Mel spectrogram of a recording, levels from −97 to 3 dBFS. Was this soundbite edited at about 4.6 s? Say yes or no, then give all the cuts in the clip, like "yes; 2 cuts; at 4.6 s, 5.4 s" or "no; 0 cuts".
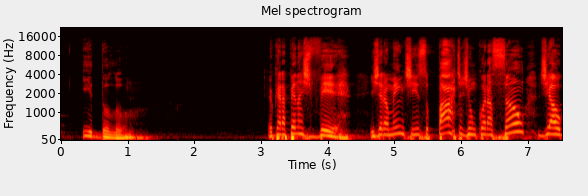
no; 0 cuts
